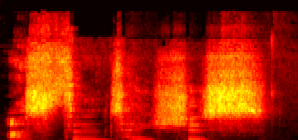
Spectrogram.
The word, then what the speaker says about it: ostentatious: Jewelry that are flashy, that are showy, that are ostentatious. This word is difficult to pronounce. So pay attention very closely. Ostentatious is stress the right syllable.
